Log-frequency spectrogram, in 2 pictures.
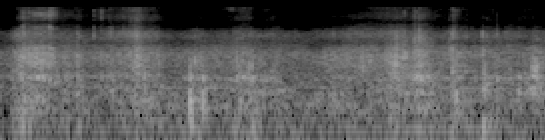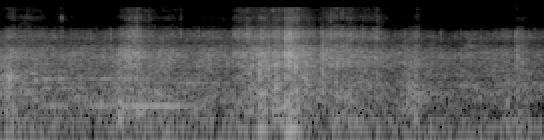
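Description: Cardboard shipping box being opened by hand: a series of short scrapes and rustles as the flaps are handled and the bubble-wrapped contents shift inside.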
